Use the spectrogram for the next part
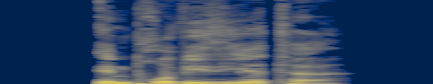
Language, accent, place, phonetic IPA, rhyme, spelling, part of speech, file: German, Germany, Berlin, [ɪmpʁoviˈziːɐ̯tə], -iːɐ̯tə, improvisierte, adjective / verb, De-improvisierte.ogg
- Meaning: inflection of improvisieren: 1. first/third-person singular preterite 2. first/third-person singular subjunctive II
